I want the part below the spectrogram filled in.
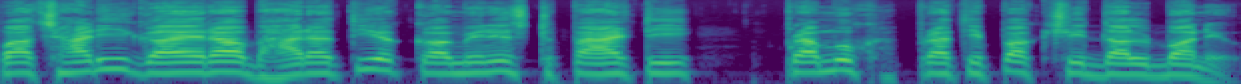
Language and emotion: Nepali, neutral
